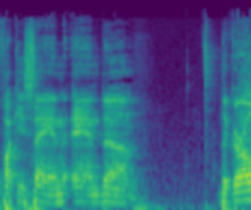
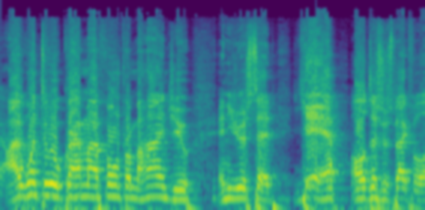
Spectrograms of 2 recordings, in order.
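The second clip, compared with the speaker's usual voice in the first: higher, louder imitation of an offended drunk; drunk complaint; 6 semitones higher, 6 dB louder than usual. Drunk sister explaining her grievance, higher and louder. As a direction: retell her grievance, hammed up. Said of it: "She's like".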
